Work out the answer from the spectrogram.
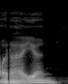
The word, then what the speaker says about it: Orion: Pero most notable ang Portinpin sa may bayan ng Orion. Sablay ang pronunciation ko sa bayan. Orion yon hindi Orion na parang yung mythical hero ng mga ancient Greeks.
